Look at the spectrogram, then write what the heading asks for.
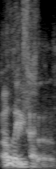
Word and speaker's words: Alysa: Jo Lee from Honolulu Alisa yeah and uh sorry I mispronounced the name uh because I'm no reading it um well it's spelled Alysa but it's pronounced Alisa yeah um potato potato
